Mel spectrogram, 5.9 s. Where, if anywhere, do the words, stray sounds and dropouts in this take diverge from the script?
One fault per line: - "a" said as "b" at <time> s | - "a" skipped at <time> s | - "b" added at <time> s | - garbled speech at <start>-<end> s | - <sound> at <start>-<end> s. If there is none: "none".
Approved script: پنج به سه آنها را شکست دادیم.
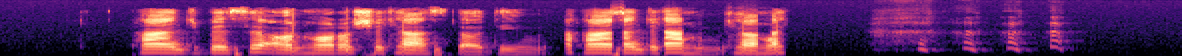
- garbled speech at 2.8-3.9 s
- laugh at 4.3-5.4 s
